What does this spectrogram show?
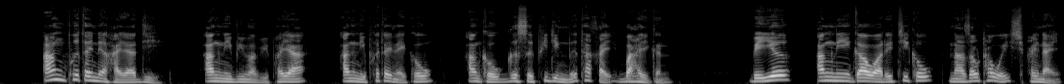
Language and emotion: Bodo, disgusted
